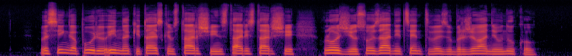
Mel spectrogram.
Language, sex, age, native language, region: Slovenian, male, 18-29, Slovenian, Carinthia region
